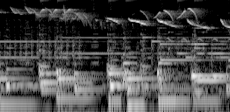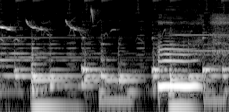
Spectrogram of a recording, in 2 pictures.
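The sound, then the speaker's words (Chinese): A rapid, intricate bird song of bright chirps and sweeping whistles, clear, likely a courtship song, playing over a steady bed of soft instrumental music with no talking. “我觉得这些鸟鸣声很复杂，像是一串的乐器声。”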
